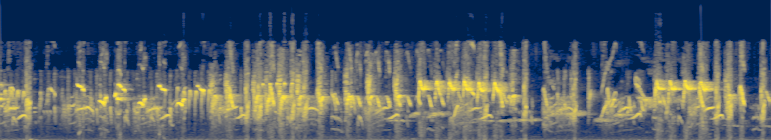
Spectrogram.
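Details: Sunbird calls used to lure birds and provoke song: busy, shrill twittering and clicking notes at very high pitch, running almost continuously in fast, uneven bursts.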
